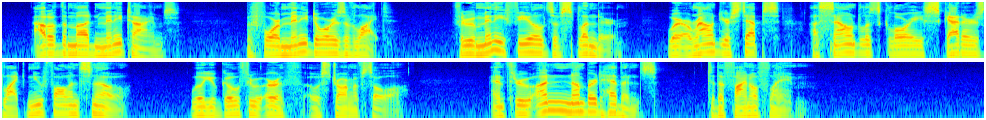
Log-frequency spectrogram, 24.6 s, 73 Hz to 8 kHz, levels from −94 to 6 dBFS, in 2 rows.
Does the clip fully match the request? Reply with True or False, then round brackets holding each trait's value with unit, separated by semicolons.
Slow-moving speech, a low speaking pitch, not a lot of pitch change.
False (110 wpm; 105 Hz; 3.5 semitones)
